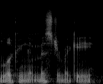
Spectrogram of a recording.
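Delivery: usual speaking voice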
